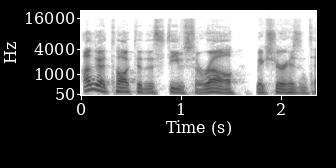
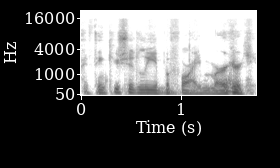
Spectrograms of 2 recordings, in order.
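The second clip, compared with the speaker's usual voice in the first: quiet, low, soft, ominous and held-back menace; 4 semitones lower, 10 dB quieter than usual. Acting out how the character should have warned Frank: quiet but ominous. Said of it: "quiet but ominous".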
